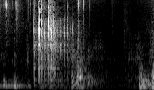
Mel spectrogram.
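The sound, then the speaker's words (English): Dice clatter onto a hard floor: a burst of sharp, bright clicks and rattles that bounce and tumble for a second or so before settling, with no one talking. “Oh, I'm throwing dice on the floor.”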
